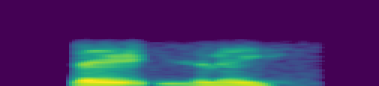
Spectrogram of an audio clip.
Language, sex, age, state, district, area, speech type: Manipuri, female, 18-30, Manipur, Senapati, rural, conversation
